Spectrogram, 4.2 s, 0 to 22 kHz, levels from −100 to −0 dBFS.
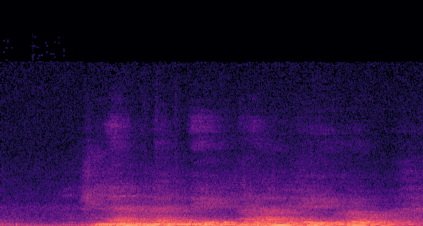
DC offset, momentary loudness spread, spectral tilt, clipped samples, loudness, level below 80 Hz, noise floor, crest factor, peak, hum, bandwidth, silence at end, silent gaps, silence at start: under 0.1%; 7 LU; -9.5 dB/octave; under 0.1%; -27 LUFS; -52 dBFS; -51 dBFS; 14 dB; -14 dBFS; none; 10 kHz; 0 s; none; 0 s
